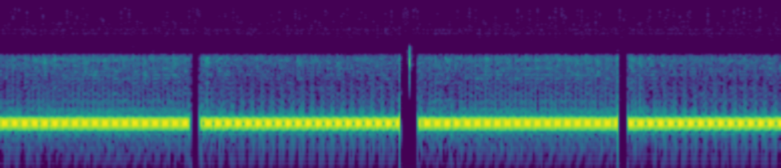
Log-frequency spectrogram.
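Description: A steady, loud telephone tone hums on continuously, broken only by three brief silent gaps, as a call is being placed. No voices are heard.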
